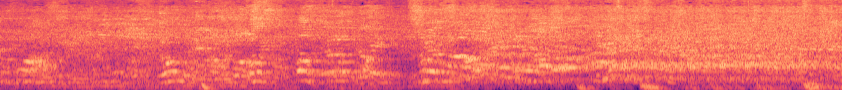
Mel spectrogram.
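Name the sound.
football fans cheering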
